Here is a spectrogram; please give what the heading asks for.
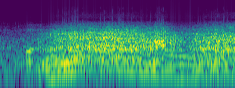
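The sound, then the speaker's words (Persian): A car engine rumbles as the vehicle pulls away, a loud, steady low drone that swells in the first half-second and then holds evenly. “اکبر سوار ماشین قفار شد و رفت.”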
